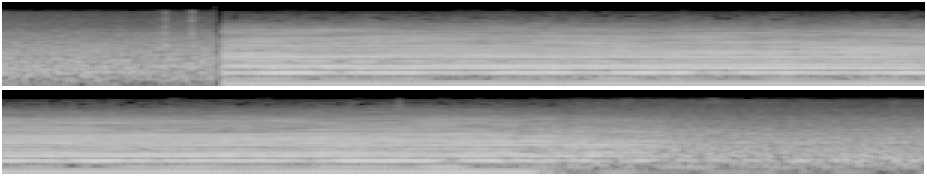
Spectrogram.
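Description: Carnival Pride cruise ship's fog horn sounding one deep, steady blast of about four seconds. It starts suddenly under a second in and dies away near the end. It is a fog signal, sounded in thick fog over the water.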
